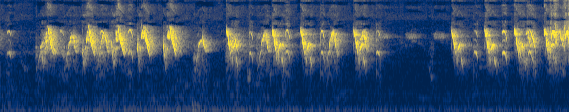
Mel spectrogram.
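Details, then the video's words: Male and female bar-winged prinia answering each other, a fast run of harsh high chirps in rapid bursts, a brief pause near the middle, then more chirping, with a soft steady high tone in between. "Suara Asli Ciblek Jantan Betina Bersahutan"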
